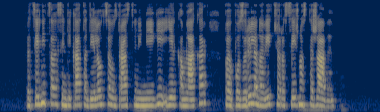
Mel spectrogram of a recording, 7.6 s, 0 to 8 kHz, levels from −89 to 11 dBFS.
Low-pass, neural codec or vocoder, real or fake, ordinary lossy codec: 7.2 kHz; none; real; none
